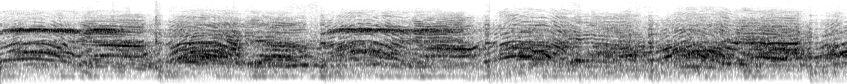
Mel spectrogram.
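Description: A large team of danjiri pullers shouting together in rhythmic calls as they walk the rope, with two short, shrill whistle blasts cutting through, one at the start and one about two seconds in.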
